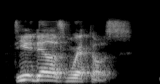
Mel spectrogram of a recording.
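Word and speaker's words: Día de los Muertos: Like, what, going over to how you capture a lot of like the Mexican Mexico's traditions with I'm gonna butcher the Del Muerte. – Dia de los Muertos.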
